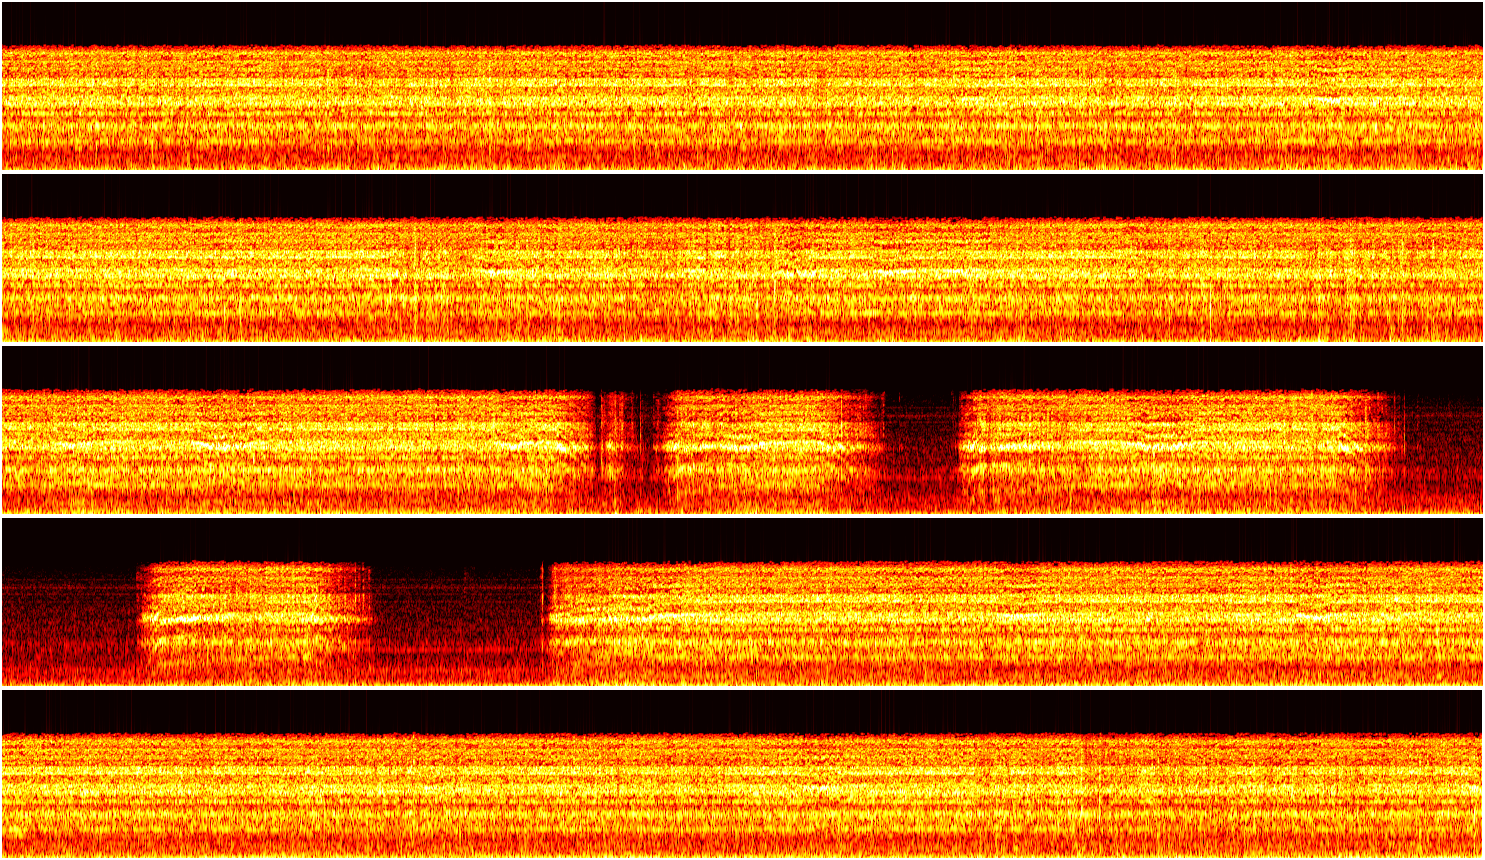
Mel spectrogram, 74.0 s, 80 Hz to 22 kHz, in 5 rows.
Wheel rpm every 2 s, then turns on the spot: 200, 200, 200, 200, 200, 200, 190, 200, 200, 200, 200, 200, 200, 200, 200, 200, 200, 150, 130, 60, 190, 110, 10, 140, 10, 170, 200, 200, 200, 200, 200, 200, 200, 200, 200, 200, 200.
none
